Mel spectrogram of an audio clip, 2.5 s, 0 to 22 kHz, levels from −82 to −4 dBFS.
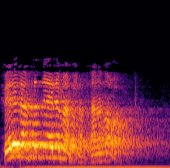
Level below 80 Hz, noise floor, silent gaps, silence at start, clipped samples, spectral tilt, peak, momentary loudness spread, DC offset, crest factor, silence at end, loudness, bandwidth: -56 dBFS; -38 dBFS; none; 0 s; under 0.1%; -0.5 dB/octave; 0 dBFS; 14 LU; 2%; 14 dB; 0.3 s; -14 LUFS; 5.4 kHz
